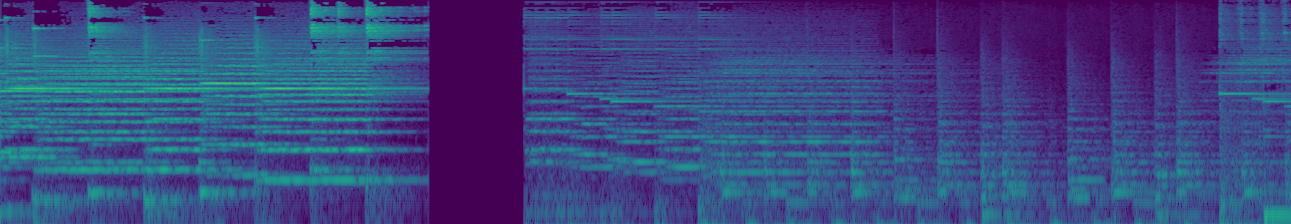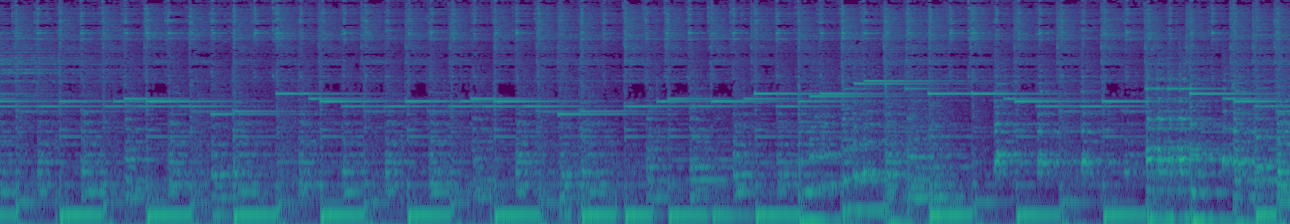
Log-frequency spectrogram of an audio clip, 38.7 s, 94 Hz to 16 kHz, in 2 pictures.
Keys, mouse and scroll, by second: 0.0 click, 14.1 ctrl+z, 14.4 ctrl+z, 21.5 ctrl+z.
